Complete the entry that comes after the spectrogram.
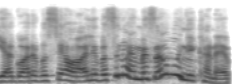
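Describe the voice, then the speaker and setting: The tone is animated. The pace runs fairly quick. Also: man. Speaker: podcast host. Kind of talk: casual chat.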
